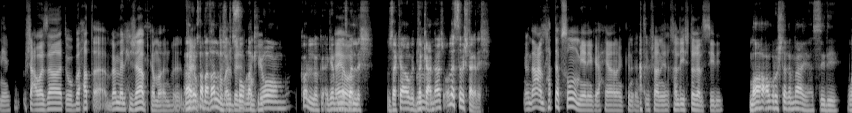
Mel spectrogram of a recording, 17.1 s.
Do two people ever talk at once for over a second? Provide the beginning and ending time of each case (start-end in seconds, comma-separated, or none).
3.7-5.3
